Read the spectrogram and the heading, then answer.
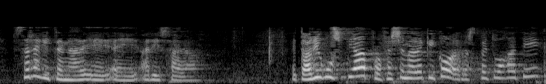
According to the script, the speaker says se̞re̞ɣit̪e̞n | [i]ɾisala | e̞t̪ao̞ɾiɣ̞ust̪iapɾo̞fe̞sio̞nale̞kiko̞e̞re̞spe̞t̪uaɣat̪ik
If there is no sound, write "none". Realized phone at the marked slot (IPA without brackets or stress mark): a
